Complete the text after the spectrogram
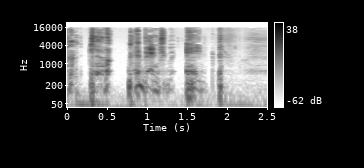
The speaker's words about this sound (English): Sorry, I had a bit of a cough there.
